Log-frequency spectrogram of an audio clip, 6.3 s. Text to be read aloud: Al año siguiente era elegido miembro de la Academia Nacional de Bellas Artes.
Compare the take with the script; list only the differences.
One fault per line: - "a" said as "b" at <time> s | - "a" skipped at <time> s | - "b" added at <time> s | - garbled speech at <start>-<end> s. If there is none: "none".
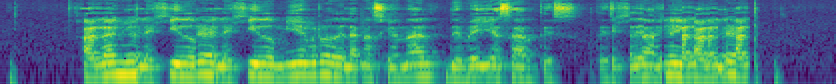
- "siguiente" said as "elegido" at 1.0 s
- "Academia" skipped at 2.7 s
- garbled speech at 4.5-5.6 s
